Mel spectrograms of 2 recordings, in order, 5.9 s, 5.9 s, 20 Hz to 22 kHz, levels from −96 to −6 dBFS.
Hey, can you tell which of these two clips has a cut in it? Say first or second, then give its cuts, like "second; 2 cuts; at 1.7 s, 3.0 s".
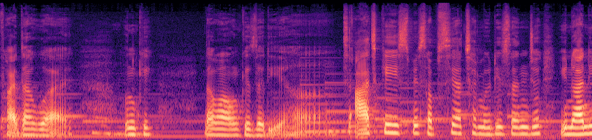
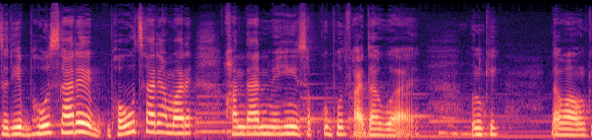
first; 1 cut; at 3.4 s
